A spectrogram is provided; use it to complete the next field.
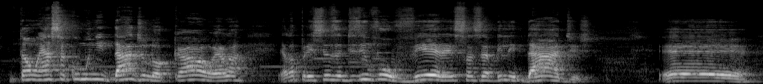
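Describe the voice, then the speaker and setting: Over music in the background and audible room echo, a man speaks very slowly at a high pitch with ordinary pitch variation. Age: 60s. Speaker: pastor. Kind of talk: sermon. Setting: online church stream.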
